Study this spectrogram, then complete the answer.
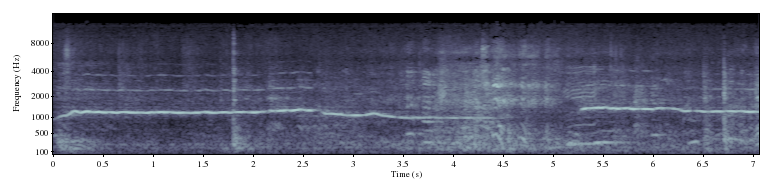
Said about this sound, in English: As George whistles absently, Archie pauses wide-eyed.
